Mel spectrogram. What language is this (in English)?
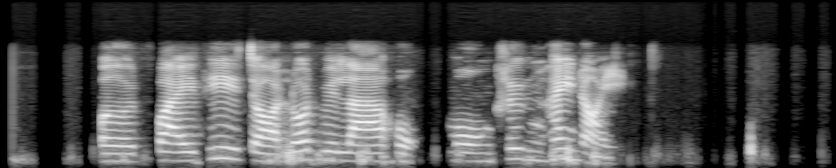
Thai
